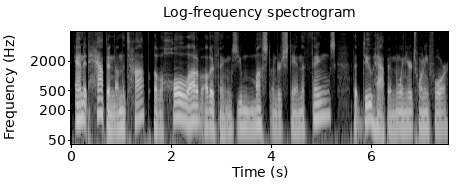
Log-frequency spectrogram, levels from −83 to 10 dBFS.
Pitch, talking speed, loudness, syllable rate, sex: 100 Hz, 200 wpm, -20 LUFS, 4.9 syllables/s, male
